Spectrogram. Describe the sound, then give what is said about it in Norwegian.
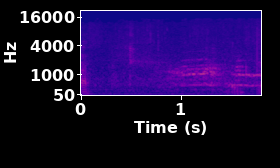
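Hens cluck and murmur in a short, continuous burst, with a few sharper rising calls toward the end over a low background hum. “på hønsene dette her med Når jeg har skaffa disse nye hanene, som er mindre hane.”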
